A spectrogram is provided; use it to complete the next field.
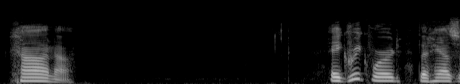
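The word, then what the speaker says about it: Κανά: So this word is pronounced kana.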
